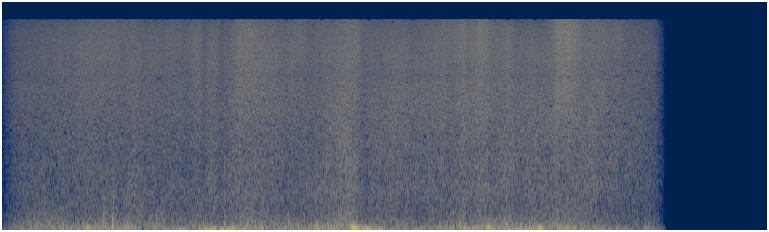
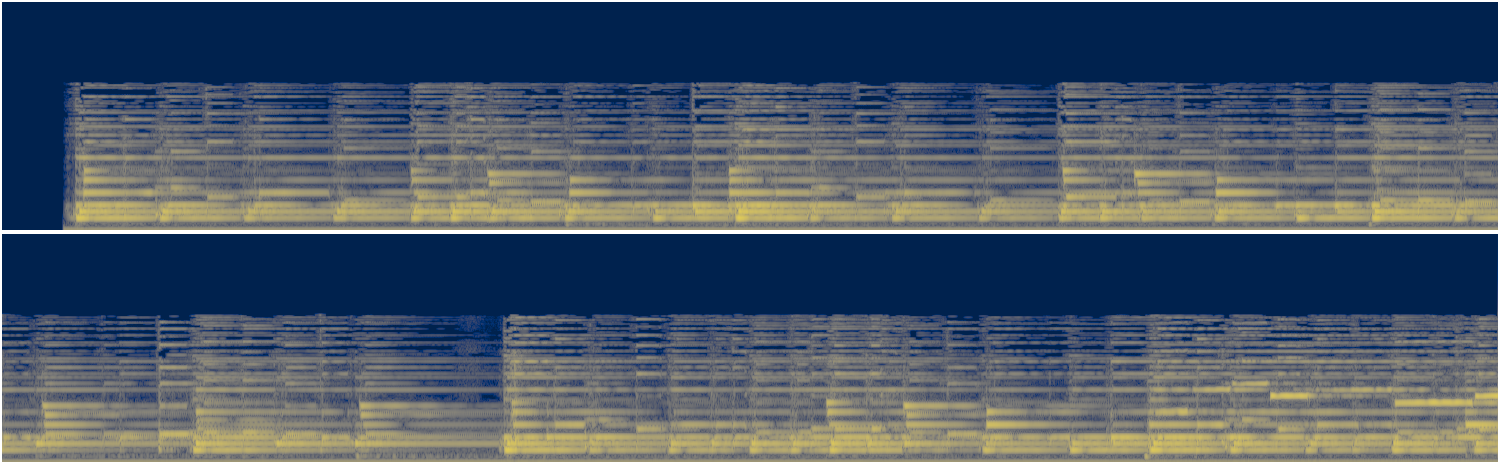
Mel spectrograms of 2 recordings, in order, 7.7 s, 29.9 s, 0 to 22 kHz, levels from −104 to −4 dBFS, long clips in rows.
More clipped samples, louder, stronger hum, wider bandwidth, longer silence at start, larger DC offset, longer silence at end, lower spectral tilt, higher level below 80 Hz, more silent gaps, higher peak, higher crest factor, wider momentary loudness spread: neither; second, -41 LUFS vs -27 LUFS; neither; first, 16 kHz vs 5.4 kHz; second, 0 s vs 0.65 s; second, under 0.1% vs 0.6%; first, 1.05 s vs 0 s; second, -1.5 dB/octave vs -8 dB/octave; first, -48 dBFS vs -70 dBFS; neither; second, -22 dBFS vs -8 dBFS; about the same, 20 dB vs 18 dB; about the same, 9 LU vs 10 LU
